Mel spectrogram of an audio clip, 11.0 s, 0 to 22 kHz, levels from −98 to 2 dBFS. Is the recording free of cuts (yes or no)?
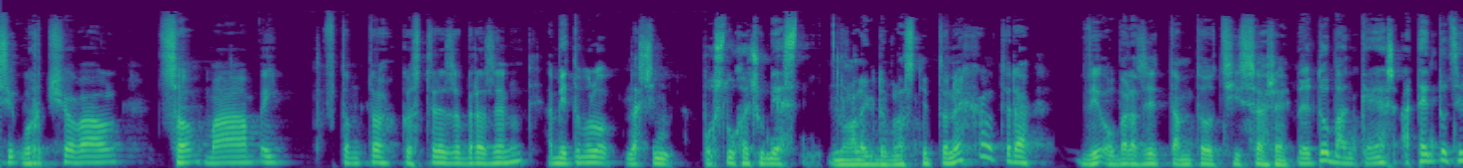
no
